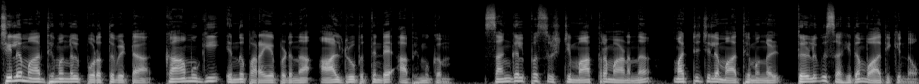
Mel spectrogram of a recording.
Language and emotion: Malayalam, neutral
